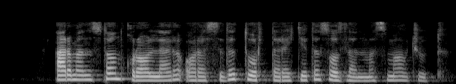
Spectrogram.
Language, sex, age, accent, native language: Uzbek, female, 25-34, Toshkent shahri, Uzbek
